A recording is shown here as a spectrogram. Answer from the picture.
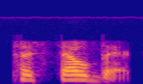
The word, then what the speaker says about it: Posobiec: It's Posobiec.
